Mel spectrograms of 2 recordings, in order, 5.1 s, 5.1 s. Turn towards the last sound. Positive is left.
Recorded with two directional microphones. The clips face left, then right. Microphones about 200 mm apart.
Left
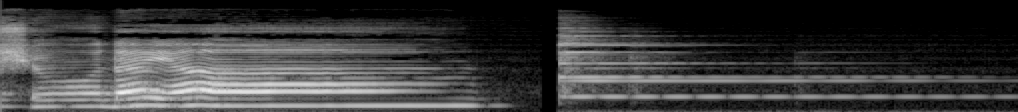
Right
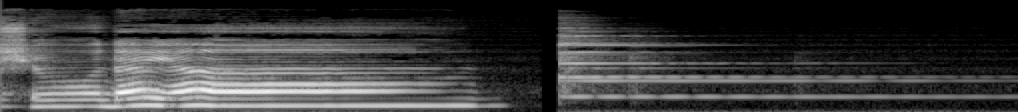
turn(degrees=0)  # may be behind; listen again after turning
